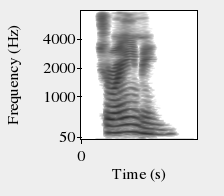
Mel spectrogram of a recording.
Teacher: Siempre que usted vea estas dos letras juntas, ¿no? T-R, eso es una Ch-R. No decimos training, tre, sino que ch.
